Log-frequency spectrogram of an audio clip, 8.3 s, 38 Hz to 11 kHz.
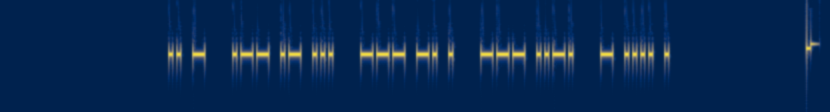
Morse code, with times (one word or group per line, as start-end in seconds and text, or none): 1.7-2.0 IT
2.3-3.3 WAS
3.6-4.5 ONE
4.8-5.7 OF
6.0-6.7 THE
